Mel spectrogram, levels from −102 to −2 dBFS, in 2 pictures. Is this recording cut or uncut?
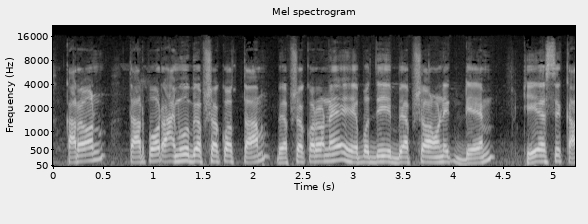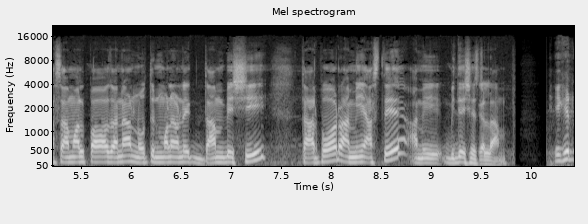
cut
